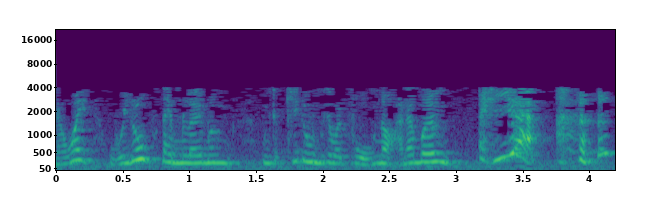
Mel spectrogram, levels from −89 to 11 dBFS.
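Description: Throughout the speech, MP3 compression damage is heavy: nothing survives above 4 kHz, so the treble is cut flat and s sounds turn watery and chirpy. That fits a very low bitrate of about 16 kbps, the likely cause. On a spectrogram the energy stops at a hard ceiling, with flickering holes below it.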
